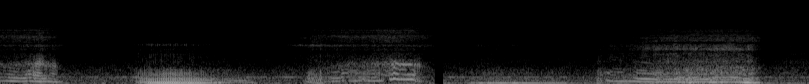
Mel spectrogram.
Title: 🐽 本日のイビキ / Snoring Sleep Sound 2025/02/09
